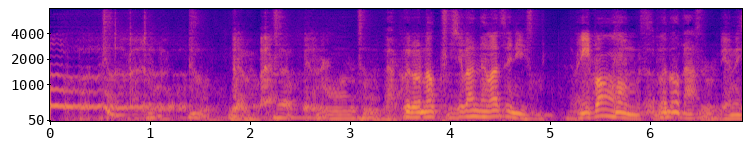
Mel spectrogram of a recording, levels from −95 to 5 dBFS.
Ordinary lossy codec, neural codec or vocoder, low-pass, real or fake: none; codec, 16 kHz, 1 kbps, FunCodec, trained on LibriTTS, 50 frames a second; none; fake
